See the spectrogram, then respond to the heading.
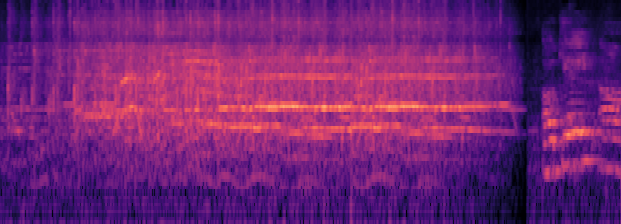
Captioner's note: applause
